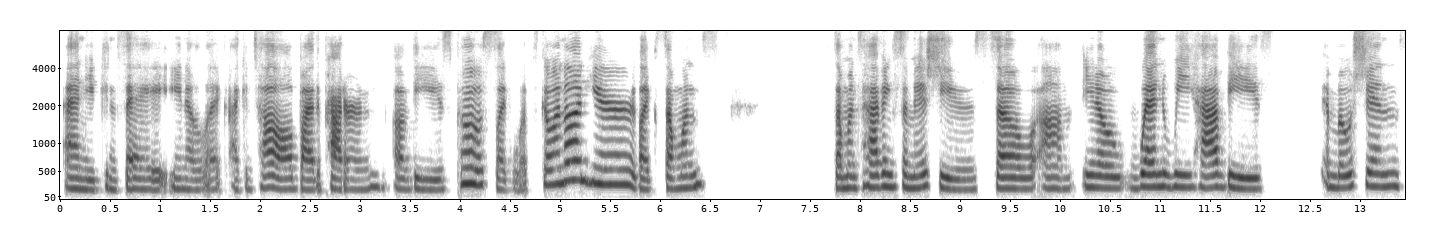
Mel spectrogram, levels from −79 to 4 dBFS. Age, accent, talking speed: 30-49, American, 160 wpm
